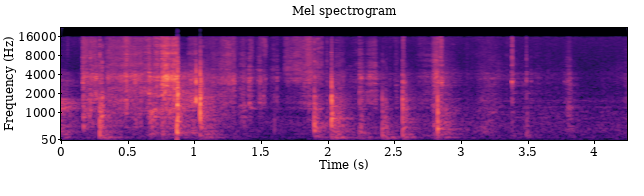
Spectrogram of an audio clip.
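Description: Handling of a drilled plywood board and a steel Forstner bit: a run of light wooden knocks and clicks with scraping, as the bit's shank is pushed against a hole that is too tight for it. The knocks thin out near the end.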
